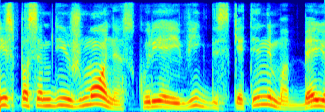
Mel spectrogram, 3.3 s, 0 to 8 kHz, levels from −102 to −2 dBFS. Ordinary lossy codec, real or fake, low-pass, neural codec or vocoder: AAC, 48 kbps; real; 7.2 kHz; none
